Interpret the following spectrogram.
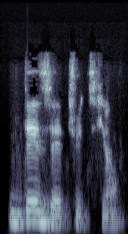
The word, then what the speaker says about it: des étudiants: Un étudiant, des étudiants. Des étudiants. Okay. See what I did in this case. So des étudiants, I'm doing a liaison, which is why I'm pronouncing the S.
